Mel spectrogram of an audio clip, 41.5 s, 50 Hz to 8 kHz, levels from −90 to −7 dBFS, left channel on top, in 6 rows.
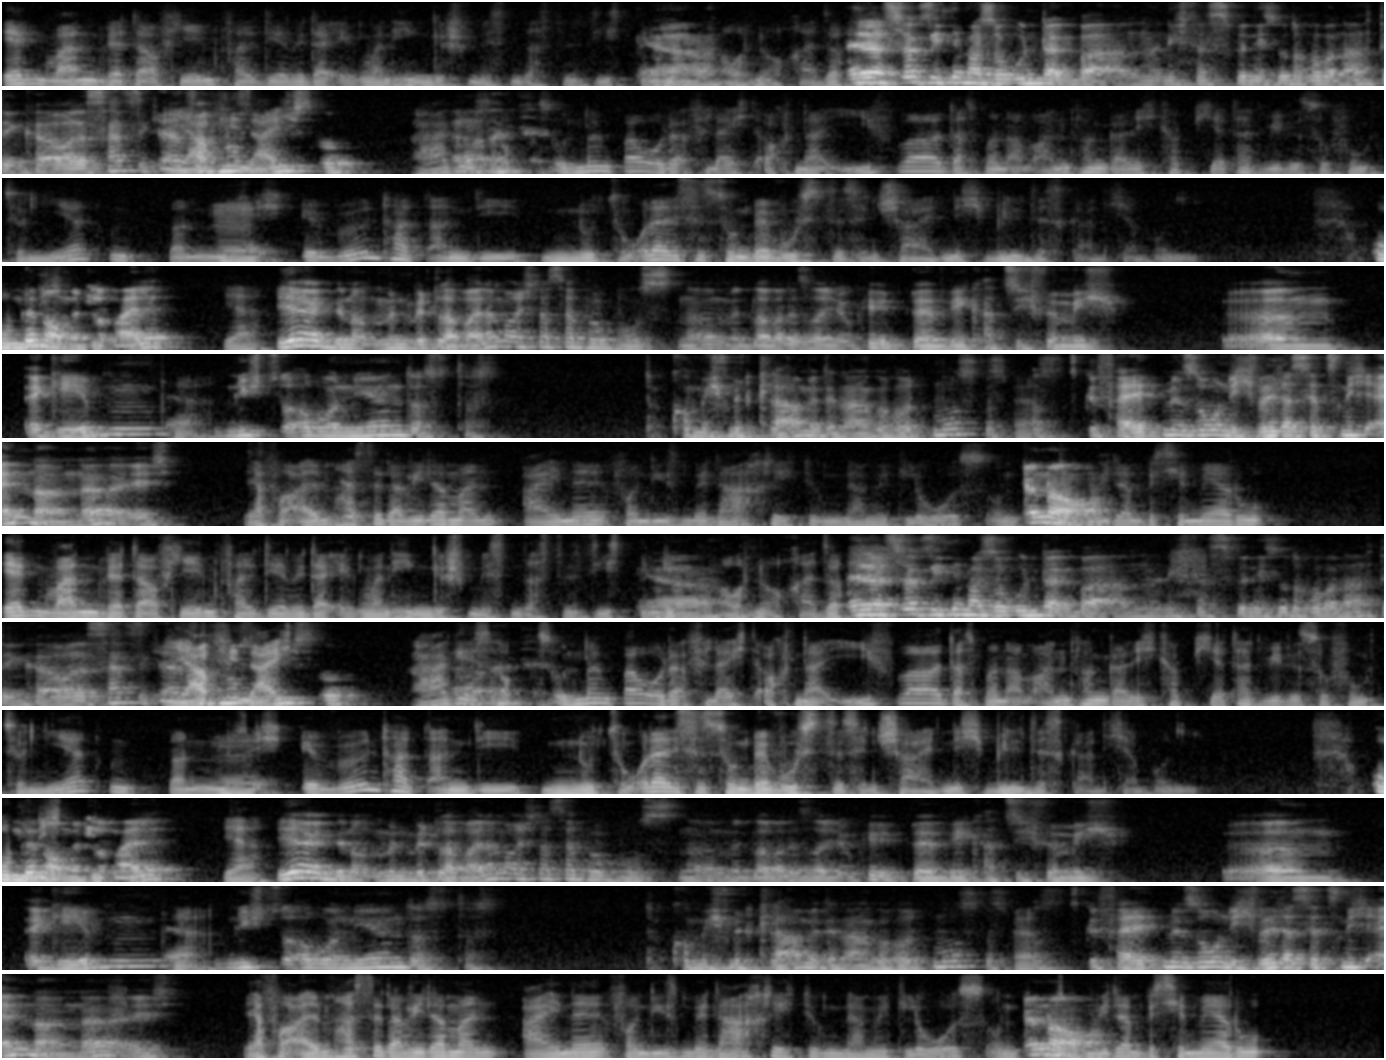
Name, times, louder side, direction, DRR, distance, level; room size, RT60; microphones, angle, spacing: voice 1, 0.0-4.4 5.9-6.0 7.7-8.4 9.0-19.8 20.4-21.5 21.8-22.1 28.5-28.7 32.7-32.8 35.8-40.8, right 3 dB, 40° right, 0.4 m, -36 dB
voice 2, 3.2-3.6 4.2-8.6 9.2-9.5 14.9-15.1 20.8-21.6 22.1-26.3 26.8-27.4 27.7-28.4 28.7-30.1 31.0-35.4 36.3-36.4 39.7-40.1, left 2 dB, 45° left, 1.5 m, -32 dB
10.5 x 5.9 x 2.4 m
head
